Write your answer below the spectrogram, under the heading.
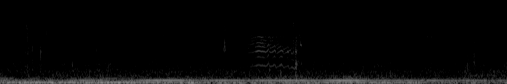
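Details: Community cats, the big black boss cat Donchan and a black-and-white tuxedo cat, lined up to greet outdoors; one short harmonic meow with a wavering pitch midway, over a steady low hum and light rustling.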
